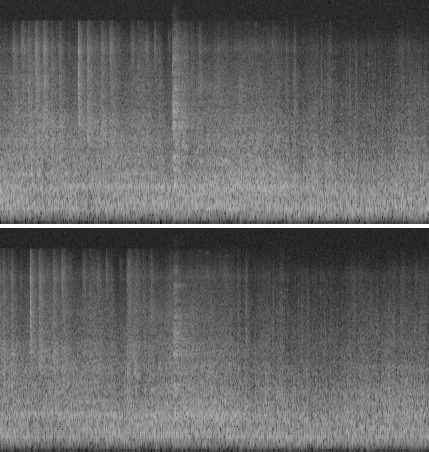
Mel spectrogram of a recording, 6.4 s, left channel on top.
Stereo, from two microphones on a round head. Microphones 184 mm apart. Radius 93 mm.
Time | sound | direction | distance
2.6 | dripping | 85° left | 5 m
